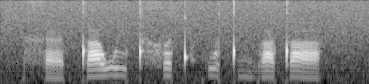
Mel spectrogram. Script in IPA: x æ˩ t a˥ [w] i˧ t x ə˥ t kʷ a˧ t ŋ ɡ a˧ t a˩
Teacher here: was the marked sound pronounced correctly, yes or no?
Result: yes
